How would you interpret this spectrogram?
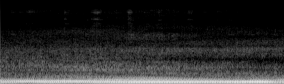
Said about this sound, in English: sorry, all these cars driving by all loud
